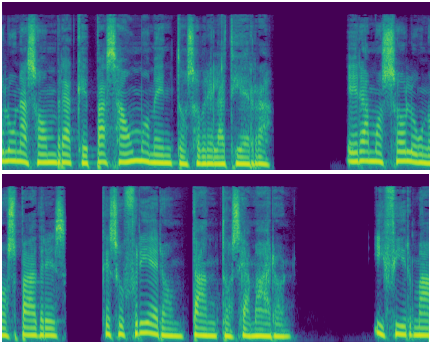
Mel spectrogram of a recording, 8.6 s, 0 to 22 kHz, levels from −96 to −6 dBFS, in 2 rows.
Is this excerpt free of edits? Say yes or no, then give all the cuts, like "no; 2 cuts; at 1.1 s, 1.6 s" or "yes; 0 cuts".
no; 1 cut; at 6.1 s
